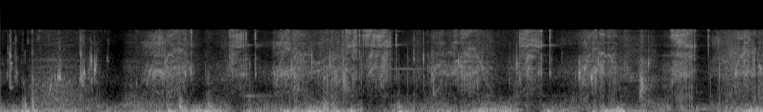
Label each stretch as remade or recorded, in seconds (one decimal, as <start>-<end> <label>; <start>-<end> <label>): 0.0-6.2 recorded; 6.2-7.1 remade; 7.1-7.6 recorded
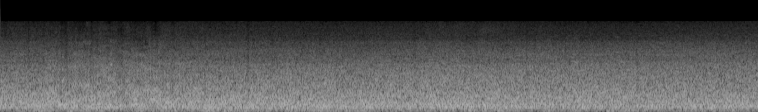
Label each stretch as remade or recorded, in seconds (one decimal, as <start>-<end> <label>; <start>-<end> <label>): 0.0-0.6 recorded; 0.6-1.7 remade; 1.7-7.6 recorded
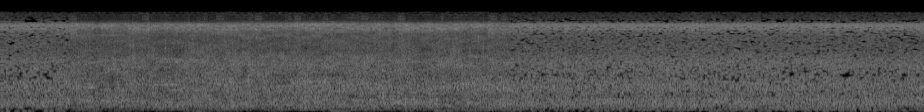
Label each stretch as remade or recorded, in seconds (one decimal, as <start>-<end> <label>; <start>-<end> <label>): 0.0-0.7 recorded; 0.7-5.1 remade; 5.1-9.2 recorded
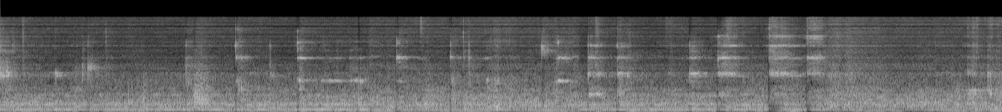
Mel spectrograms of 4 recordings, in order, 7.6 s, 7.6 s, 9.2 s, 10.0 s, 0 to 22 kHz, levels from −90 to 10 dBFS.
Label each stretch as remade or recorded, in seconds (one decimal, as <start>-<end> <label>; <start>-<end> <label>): 0.0-10.0 remade

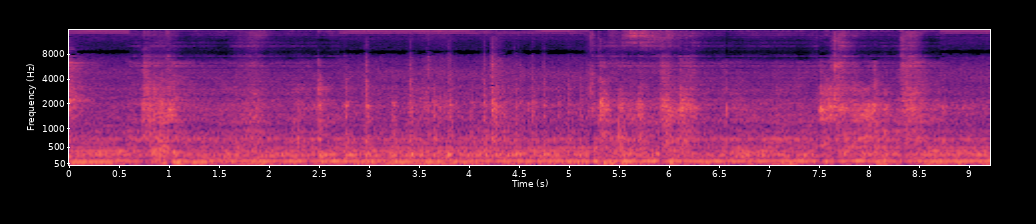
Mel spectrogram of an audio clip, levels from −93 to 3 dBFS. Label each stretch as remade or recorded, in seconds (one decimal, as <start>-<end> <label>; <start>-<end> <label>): 0.0-0.6 recorded; 0.6-2.7 remade; 2.7-5.2 recorded; 5.2-8.7 remade; 8.7-9.2 recorded

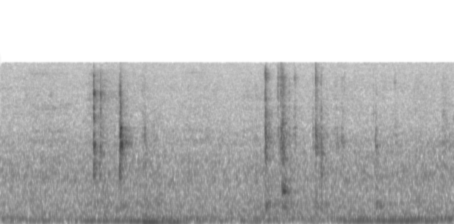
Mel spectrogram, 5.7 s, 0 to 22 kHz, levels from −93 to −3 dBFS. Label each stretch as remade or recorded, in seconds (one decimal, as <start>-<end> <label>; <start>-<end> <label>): 0.0-5.7 recorded

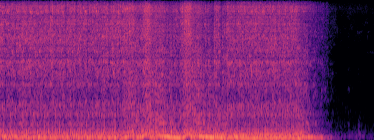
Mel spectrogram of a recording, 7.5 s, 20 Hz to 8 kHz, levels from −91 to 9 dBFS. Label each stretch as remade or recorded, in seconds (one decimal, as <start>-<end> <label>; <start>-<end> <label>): 0.0-0.4 recorded; 0.4-2.9 remade; 2.9-4.5 recorded; 4.5-7.5 remade

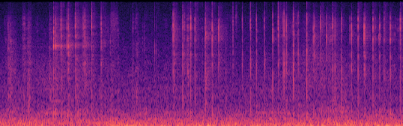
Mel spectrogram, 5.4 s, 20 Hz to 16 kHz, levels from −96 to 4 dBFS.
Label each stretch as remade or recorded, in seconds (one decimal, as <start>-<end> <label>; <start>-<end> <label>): 0.0-3.3 recorded; 3.3-4.4 remade; 4.4-5.4 recorded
